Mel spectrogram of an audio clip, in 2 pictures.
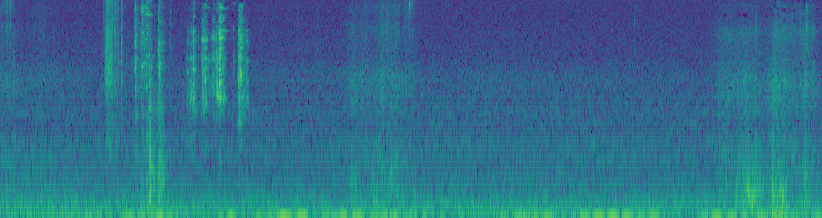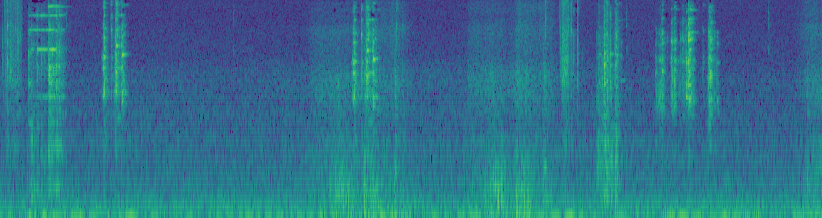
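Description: A ratchet wrench clicks rapidly as bolts are unscrewed.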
